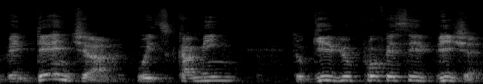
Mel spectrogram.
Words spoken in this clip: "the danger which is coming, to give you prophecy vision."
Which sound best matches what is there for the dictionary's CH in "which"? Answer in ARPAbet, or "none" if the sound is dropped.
none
